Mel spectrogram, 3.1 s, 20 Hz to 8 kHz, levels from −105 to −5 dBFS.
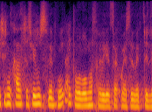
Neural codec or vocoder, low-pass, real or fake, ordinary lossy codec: codec, 16 kHz, 1 kbps, FreqCodec, larger model; none; fake; none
